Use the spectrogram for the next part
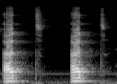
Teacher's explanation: Kemudian pelafal ta sukun. Dia memiliki sifat syiddah dan sifat hames. Yaitu yang pertama suara ditahan ya. Kemudian alirkan nafas.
